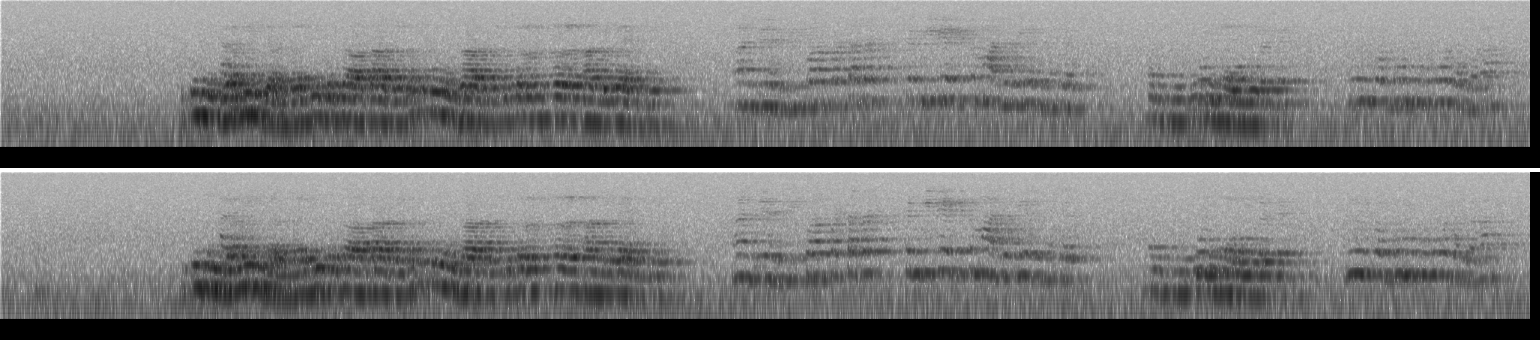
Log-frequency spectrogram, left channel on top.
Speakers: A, on the left (about 50°); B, on the right (about 50°).
A: ਾਂ ਹਿਲ
B: ਹਾਂਜੀ,
A: ਜਾ ਮਿਲ ਜਾਂਦਾ <inaudible> ਬਰਸਾਤ ਆ ਜਾਏ ਨਾ ਸਕੂਨ ਜਾ ਆ ਜਾਂਦਾ ਕਿ ਚਲੋ ਜੀ ਠੰਡ ਪੈ ਗਈ।
B: ਹਾਂਜੀ ਹਾਂਜੀ ਪਰ ਬਰਸਾਤਾਂ ਚੰਗੀ ਵੀ ਹੈਗੀ ਹੈ ਤੇ ਮਾੜੀਆਂ ਵੀ ਹੈਗੀਆਂ ਫੇਰ।
A: ਹਾਂਜੀ
B: ਗੁੁੰਮ
A: ਜੀ ਇਹ ਤੇ ਹੈ
B: ਘੁੰਮ
A: ਹੀ ਹੈ
B: ਕਰਕੇ
A: ਜੀ
B: ਗੁਮ ਗੁੰਮ ਗੁੰਮ ਹੋ ਜਾਂਦਾ ਨਾ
